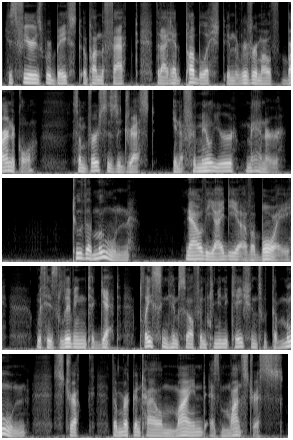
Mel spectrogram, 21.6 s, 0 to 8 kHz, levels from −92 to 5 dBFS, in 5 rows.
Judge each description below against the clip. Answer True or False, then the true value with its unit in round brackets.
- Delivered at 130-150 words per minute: True (135 wpm)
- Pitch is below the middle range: True (115 Hz)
